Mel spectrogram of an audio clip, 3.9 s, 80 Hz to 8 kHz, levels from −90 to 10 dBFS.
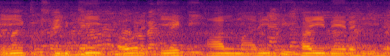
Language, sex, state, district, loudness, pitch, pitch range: Hindi, male, Madhya Pradesh, Katni, -14 LUFS, 120 Hz, 115-125 Hz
